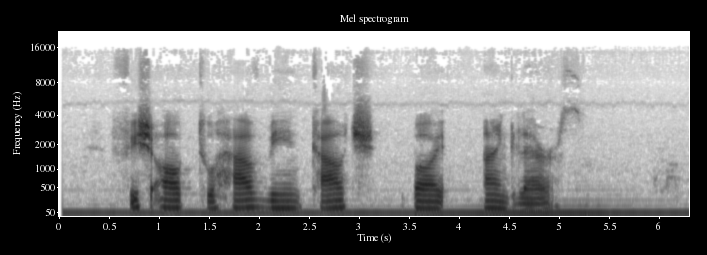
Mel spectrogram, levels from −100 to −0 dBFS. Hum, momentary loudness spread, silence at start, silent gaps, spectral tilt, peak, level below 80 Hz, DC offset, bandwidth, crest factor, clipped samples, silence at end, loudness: 50 Hz at -30 dBFS; 21 LU; 0 s; none; -6.5 dB/octave; -2 dBFS; -28 dBFS; under 0.1%; 15.5 kHz; 18 dB; under 0.1%; 0 s; -17 LUFS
